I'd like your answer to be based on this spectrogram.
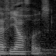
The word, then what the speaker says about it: La Vie en Rose: Pero se llama La Vida en Rose, no sé cómo se pronuncia. – La Vie en Rose.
